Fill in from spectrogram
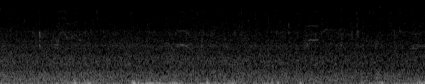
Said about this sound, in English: Reached the point now where we're at the water feature. I'm standing here.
